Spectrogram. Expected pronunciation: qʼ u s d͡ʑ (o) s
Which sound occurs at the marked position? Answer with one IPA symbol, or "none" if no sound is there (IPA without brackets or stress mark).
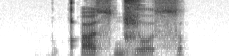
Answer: o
